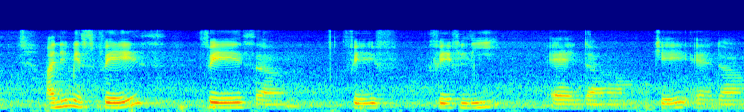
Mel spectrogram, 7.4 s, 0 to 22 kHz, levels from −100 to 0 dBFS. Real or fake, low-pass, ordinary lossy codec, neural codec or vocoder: real; 7.2 kHz; none; none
